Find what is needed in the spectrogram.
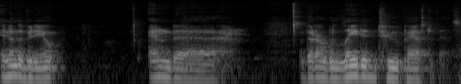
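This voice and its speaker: A man talks at medium pitch with monotone, flat intonation. His loudness swings widely. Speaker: citizen journalist and activist, criminal defendant. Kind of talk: casual conversation with attorney. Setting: attorney's office meeting. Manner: fast; hesitant, many fillers.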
